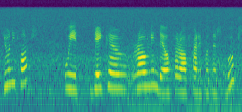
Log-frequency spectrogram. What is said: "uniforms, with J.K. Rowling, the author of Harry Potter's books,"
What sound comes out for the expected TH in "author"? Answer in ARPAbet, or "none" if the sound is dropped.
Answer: F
